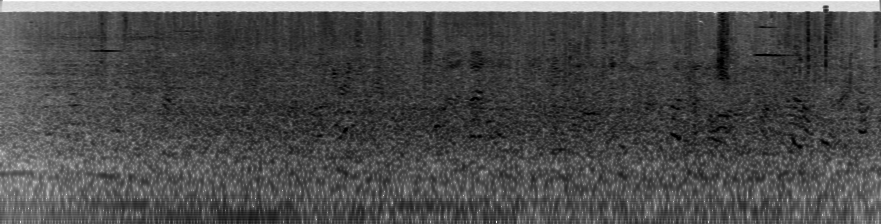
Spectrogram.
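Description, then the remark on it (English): Steady, rumbling traffic rolls slowly past without pause on an Edinburgh street, with a murmur of distant voices from tourists and shoppers and a faint, far-off ringing Edinburgh tram bell barely rising above the noise. “Traffic is slowly rolling past, and far in the distance, I can hear the ringing sounds of the Edinburgh tram.”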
